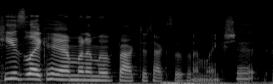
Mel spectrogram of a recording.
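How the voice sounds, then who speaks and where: A woman with an American accent talks in a plain, everyday voice at medium pitch and a fairly quick pace. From Idaho, Boise area. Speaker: person in recovery. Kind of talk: casual chat.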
